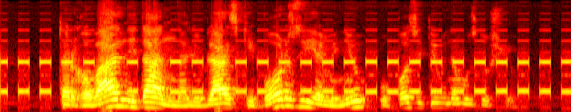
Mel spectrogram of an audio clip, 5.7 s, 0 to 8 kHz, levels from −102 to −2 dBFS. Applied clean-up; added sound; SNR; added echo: none; Alarm / Keyboard (musical); 8 dB; none.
